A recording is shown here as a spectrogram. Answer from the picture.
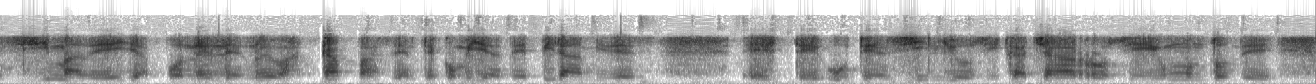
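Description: Speech only: a person talking without pause, the voice thin and cut off in the highs like a low-quality phone or stream line.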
